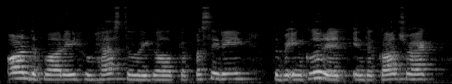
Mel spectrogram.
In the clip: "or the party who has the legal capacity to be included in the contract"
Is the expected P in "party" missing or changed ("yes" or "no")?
no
